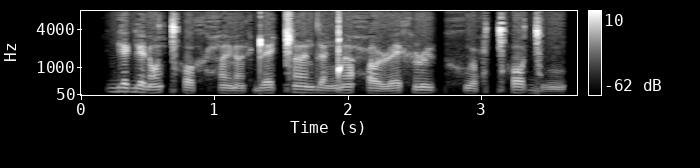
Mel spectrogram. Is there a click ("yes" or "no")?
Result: yes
